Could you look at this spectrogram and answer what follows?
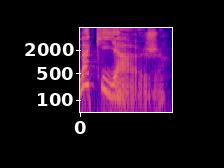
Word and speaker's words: maquillage: Un maquillage. Okay, so here, same rule, Q-U, but then U is not pronounced, so qui, and then y.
